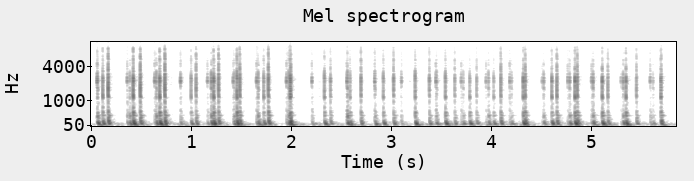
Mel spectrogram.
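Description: Fingernails tap rapidly and irregularly on the front wall of a white, hollow plastic McBoo Halloween bucket. Each tap gives a short, dry click with bright edges over a low, hollow body thump, and the taps die away almost at once in a steady, uneven patter.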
